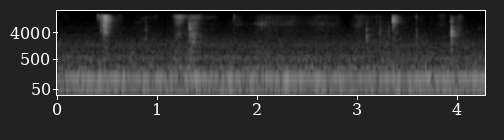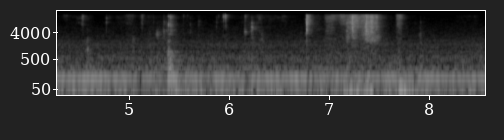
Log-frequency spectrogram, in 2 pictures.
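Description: Scissors snipping through synthetic wig hair while bangs are trimmed: a series of short, irregularly spaced snips, with several close together near the end.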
